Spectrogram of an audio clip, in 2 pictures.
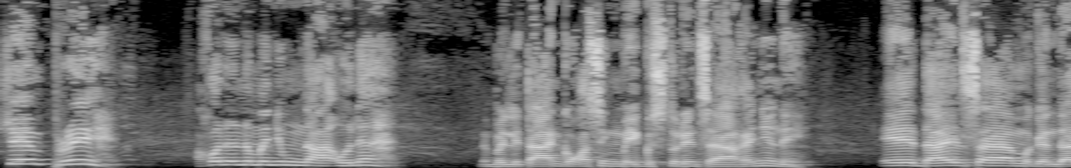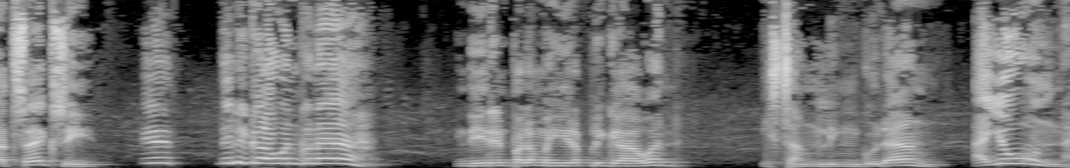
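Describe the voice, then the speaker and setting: A man's voice: high voice, very animated, normal speed. An actor playing a cocky, boastful young male college student who uses women, laughing smugly as he brags. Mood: cocky boasting. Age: young adult. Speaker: actor in a radio drama. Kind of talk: radio drama acting.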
